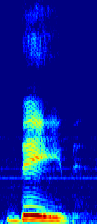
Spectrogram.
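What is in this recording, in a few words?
"babe", Nigerian Pidgin, male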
